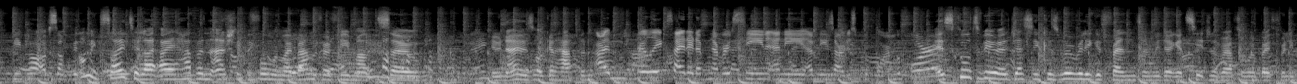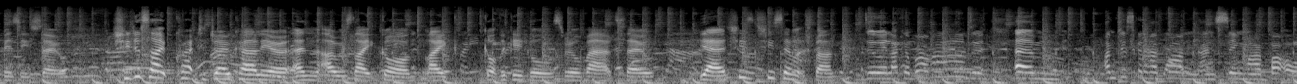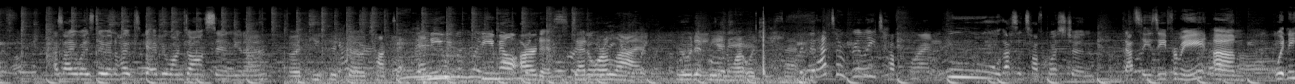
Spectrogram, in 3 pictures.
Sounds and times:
Dance music: 0:00.0 - 0:38.8
Exciting music: 0:00.0 - 0:38.8
Speech: 0:00.0 - 0:38.8.

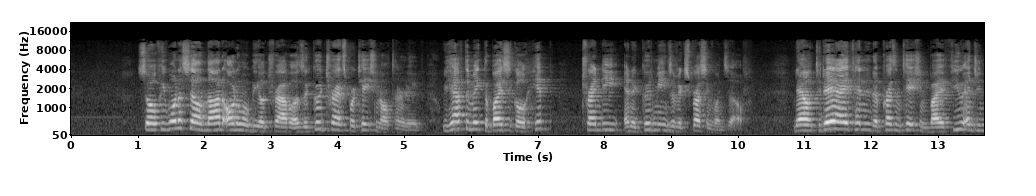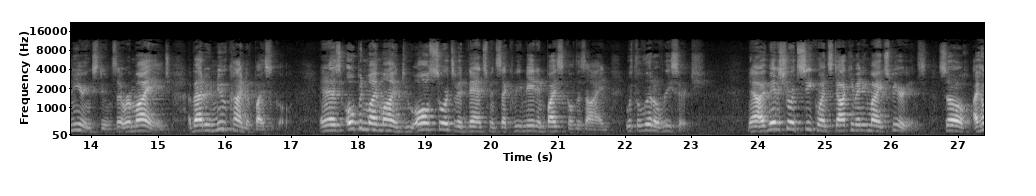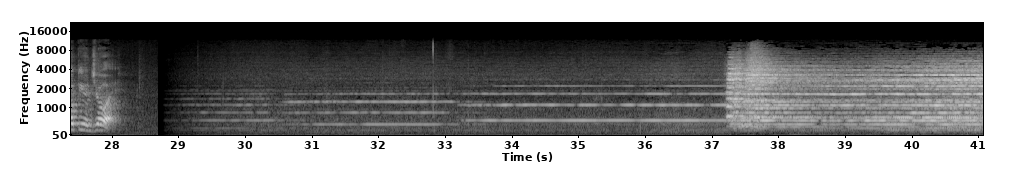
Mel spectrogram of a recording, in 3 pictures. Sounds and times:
Speech: 0:01.0 - 0:10.2, 0:10.9 - 0:23.2, 0:23.9 - 0:28.2.

